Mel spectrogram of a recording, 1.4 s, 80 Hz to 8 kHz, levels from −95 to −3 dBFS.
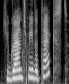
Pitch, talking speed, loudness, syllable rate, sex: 245 Hz, 215 wpm, -18 LUFS, 4.1 syllables/s, female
